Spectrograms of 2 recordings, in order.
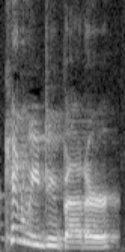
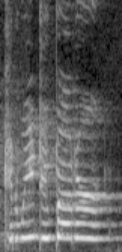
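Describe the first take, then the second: First: Said in the usual way. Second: High plea. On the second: Real, not acted.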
